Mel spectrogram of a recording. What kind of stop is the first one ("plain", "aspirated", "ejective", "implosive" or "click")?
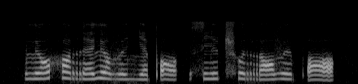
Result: ejective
